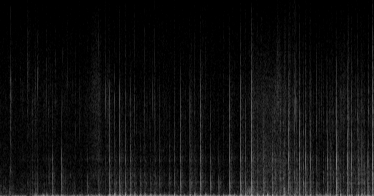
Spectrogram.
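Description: Fingers tap on a cracked plastic Blu-ray case of the horror film "It", producing a rapid run of short, dull, low-heavy clicks that start faint and grow louder and denser. Because the case is a little broken, a loose piece gives the taps a slight ring, so they don't sound as clean as they should.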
